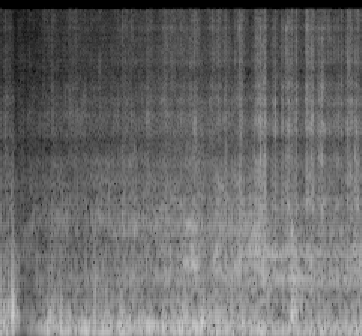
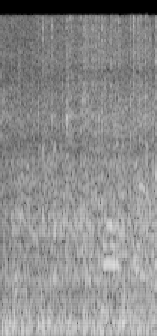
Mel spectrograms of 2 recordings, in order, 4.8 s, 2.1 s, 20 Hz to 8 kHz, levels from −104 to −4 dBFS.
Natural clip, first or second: second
